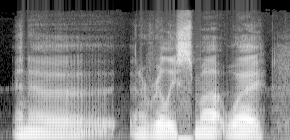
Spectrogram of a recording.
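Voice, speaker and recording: A man with a New Zealand accent speaks in a dark, mellow tone at a fairly high pitch, with flat, monotone intonation. The sound is dry and close with no echo, on a very clean recording with a silent background. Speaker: engineering team leader. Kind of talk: podcast interview.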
